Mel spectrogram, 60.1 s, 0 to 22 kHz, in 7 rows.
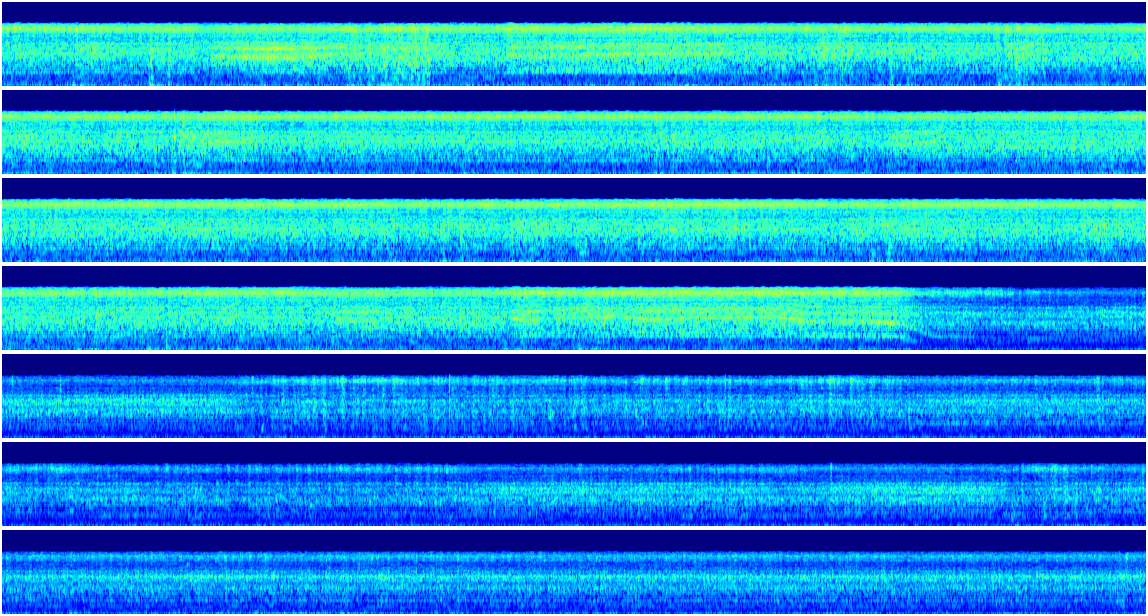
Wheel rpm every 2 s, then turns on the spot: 230, 220, 230, 230, 230, 230, 230, 230, 230, 230, 240, 230, 230, 230, 230, 230, 150, 70, 70, 70, 70, 70, 70, 70, 70, 70, 70, 70, 70, 70.
none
